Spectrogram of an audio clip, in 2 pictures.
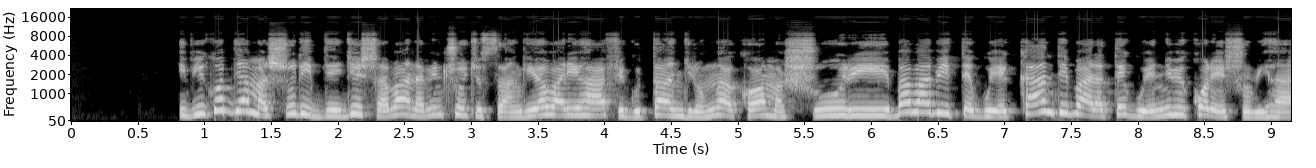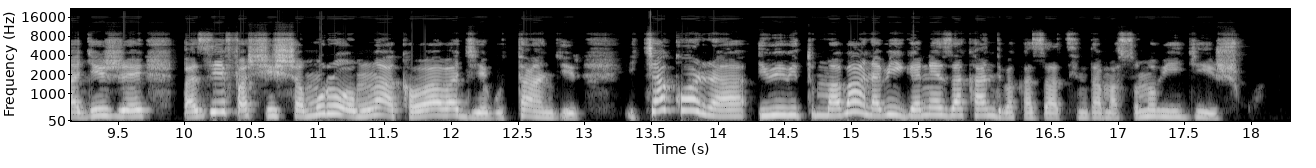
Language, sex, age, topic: Kinyarwanda, female, 18-24, education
